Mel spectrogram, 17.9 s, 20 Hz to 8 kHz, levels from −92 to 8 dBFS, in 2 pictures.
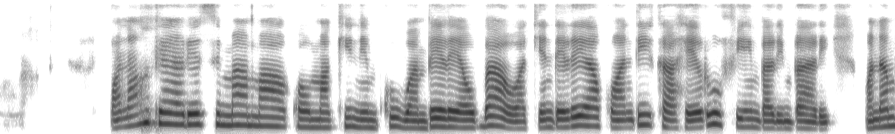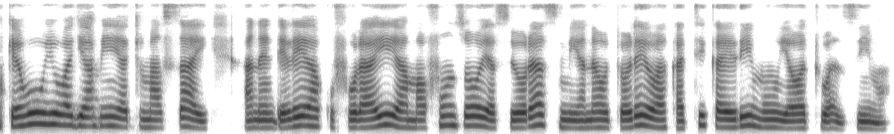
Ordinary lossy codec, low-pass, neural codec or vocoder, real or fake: MP3, 64 kbps; 7.2 kHz; codec, 24 kHz, 1.2 kbps, DualCodec; fake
